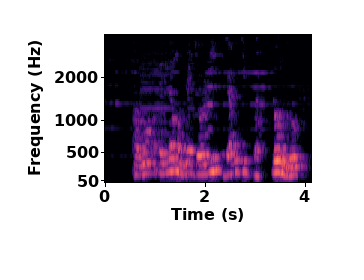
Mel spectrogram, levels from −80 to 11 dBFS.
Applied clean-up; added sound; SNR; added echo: classical method WPE with log-MMSE.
